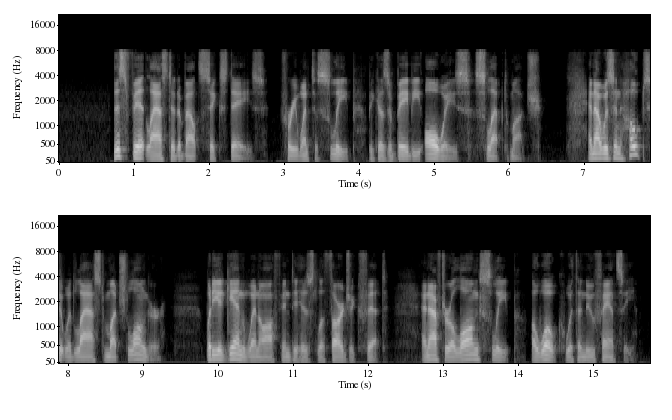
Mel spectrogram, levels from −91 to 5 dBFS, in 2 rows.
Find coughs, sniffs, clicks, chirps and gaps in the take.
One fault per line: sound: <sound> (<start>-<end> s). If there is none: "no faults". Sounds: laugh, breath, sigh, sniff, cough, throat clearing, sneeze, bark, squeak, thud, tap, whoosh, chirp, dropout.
no faults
